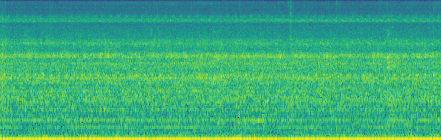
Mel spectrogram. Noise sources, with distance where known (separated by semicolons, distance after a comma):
large-sounding engine, near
